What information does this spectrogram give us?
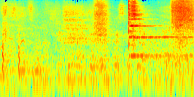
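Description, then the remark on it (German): Wine glasses clink together in a toast, a bright clink whose clear tone rings on for a moment, while people chat and chuckle around it. “Das war schön laut. Prost.”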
